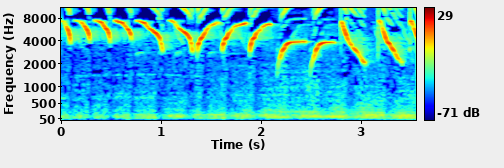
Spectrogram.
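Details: Canary singing to make other canaries respond, giving rapid falling double notes, then slower drawn-out upward and downward whistled slurs roughly once a beat.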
